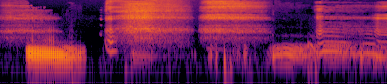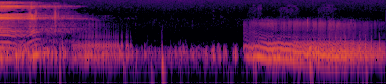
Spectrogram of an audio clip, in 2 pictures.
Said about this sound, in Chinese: 从屁眼到整个肚子里都感觉到凉凉的胀胀的呢。肠子里发出的声音就像放屁一样呢。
